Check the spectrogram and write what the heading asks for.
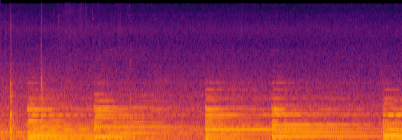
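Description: Background music played from a USB stick by a digital media player through a mixer amplifier and a small loudspeaker in the room: slow, sustained chords, each struck and then fading, changing about every one to two seconds. A light click sounds just after the start.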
